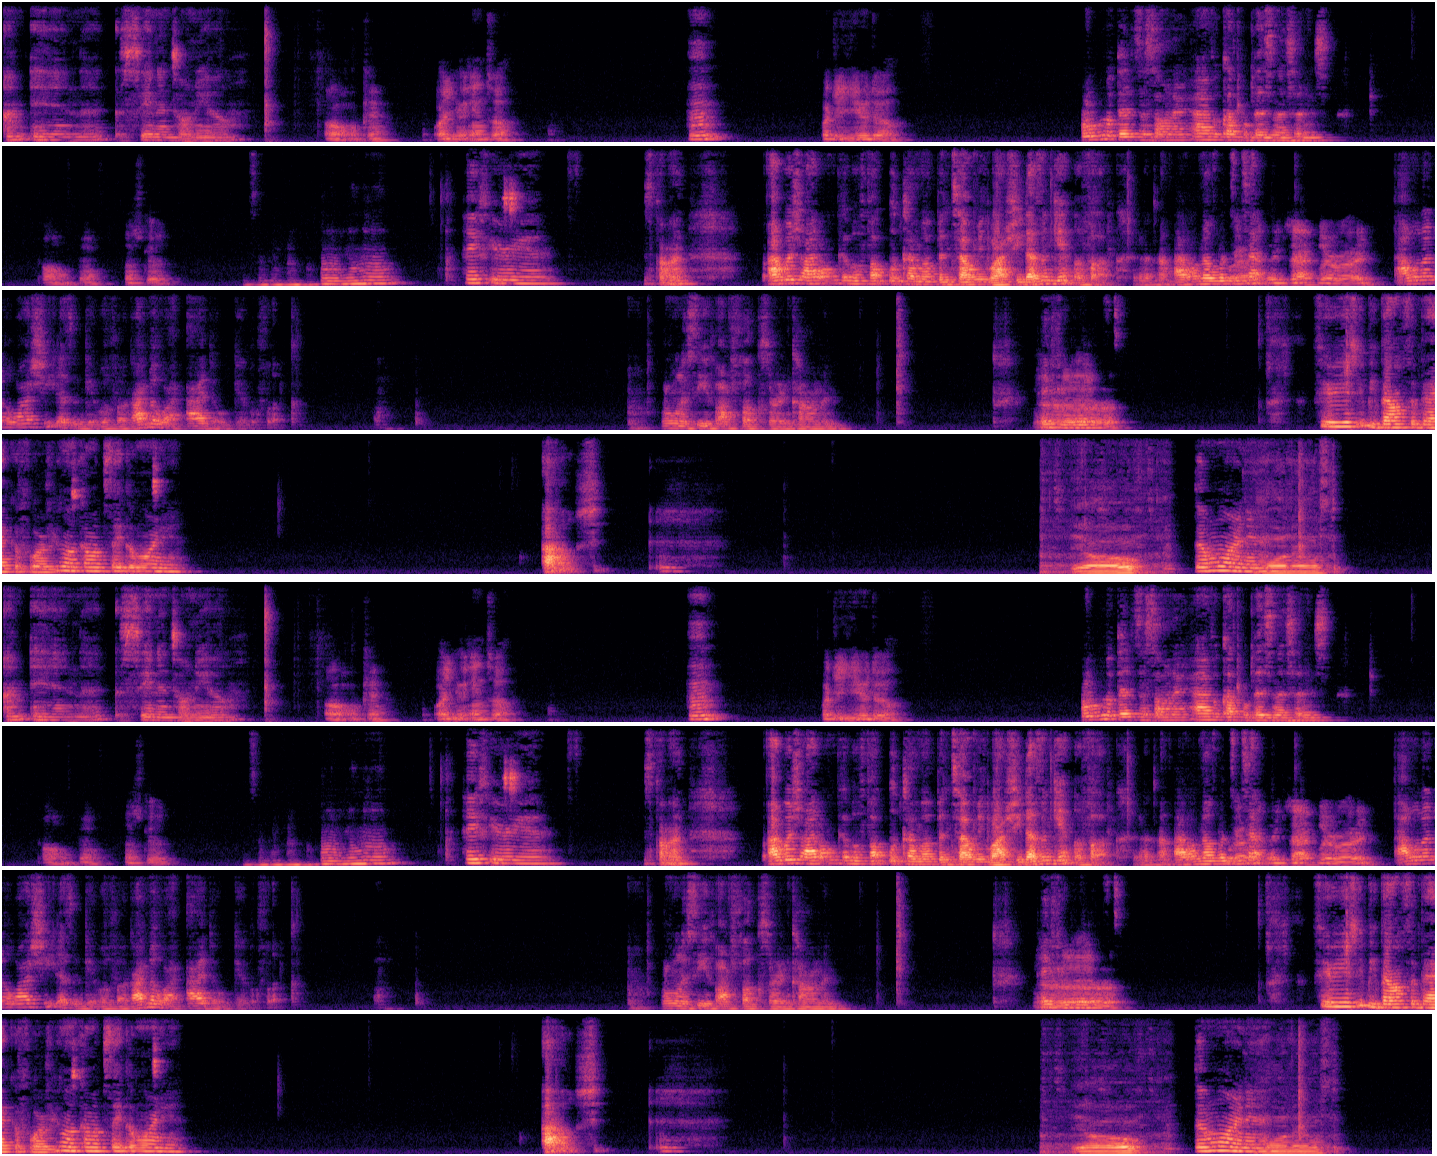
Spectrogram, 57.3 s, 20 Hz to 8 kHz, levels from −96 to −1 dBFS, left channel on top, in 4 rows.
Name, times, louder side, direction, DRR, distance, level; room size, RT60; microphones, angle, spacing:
voice 1, 0.0-2.3 6.9-7.2 10.8-13.2 16.9-18.3 18.9-19.8 20.9-21.6 22.0-26.9 27.2-27.4 28.3-30.9 35.3-37.0 38.6-38.7 39.0-39.6 41.3-41.4 41.8-44.7 48.4-48.9 49.6-49.7 54.9-55.7, right 1 dB, 15° right, 2.4 m, -26 dB
voice 2, 3.2-3.8 4.3-5.1 8.2-9.0 14.7-15.3 15.6-16.0 19.4-19.5 26.5-28.0 39.0-39.8, equal, ahead, 1.0 m, -33 dB
voice 3, 53.4-54.7 55.5-56.3, left 3 dB, 60° left, 0.8 m, -23 dB
4.3 x 2.0 x 4.4 m
head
